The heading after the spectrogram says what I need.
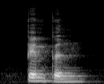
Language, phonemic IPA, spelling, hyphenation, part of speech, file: Dutch, /ˈpɪm.pə(n)/, pimpen, pim‧pen, verb, Nl-pimpen.ogg
- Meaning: to pimp (to customise excessively, usually in a camp or gaudy way)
